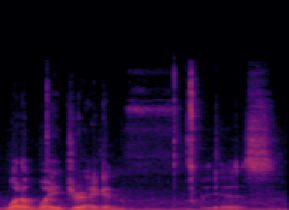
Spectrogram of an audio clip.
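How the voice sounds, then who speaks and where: A man hosting a tabletop gaming channel, explaining casually off the cuff in an informal, halting way, as if thinking aloud. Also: extremely low pitch, big pitch swings, vocal fry. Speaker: host of a tabletop roleplaying lore channel. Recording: noticeable background noise.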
